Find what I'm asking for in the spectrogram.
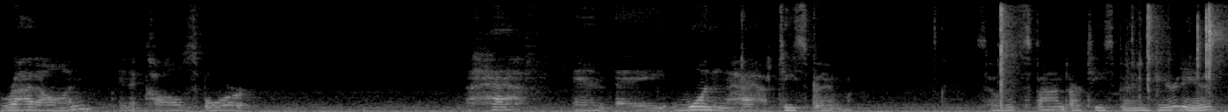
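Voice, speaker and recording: A woman in a Southern US accent speaks at a very slow pace with long, frequent pauses and big swings in loudness, amid noticeable background noise. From Alabama. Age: middle-aged. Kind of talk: casual cooking tutorial to camera.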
